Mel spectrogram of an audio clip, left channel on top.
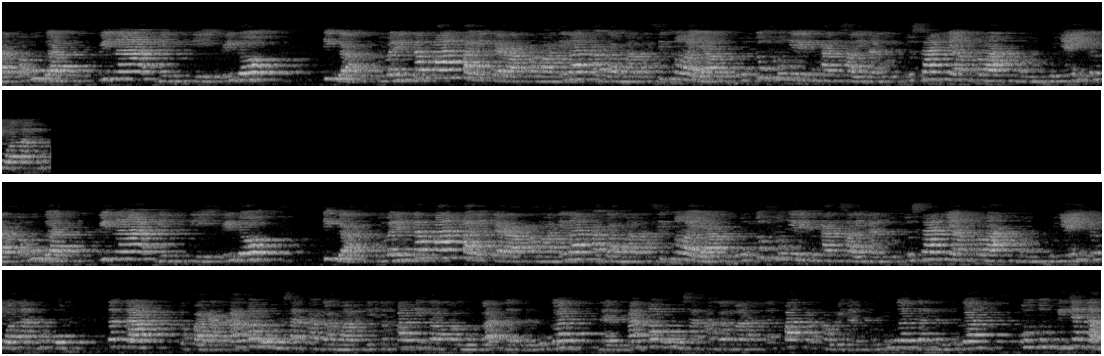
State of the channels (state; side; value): drops out; left; at 11.5 s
